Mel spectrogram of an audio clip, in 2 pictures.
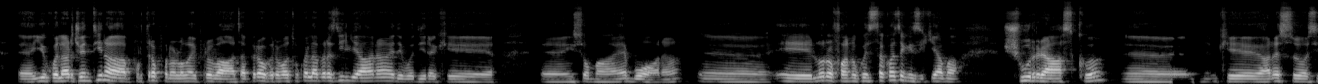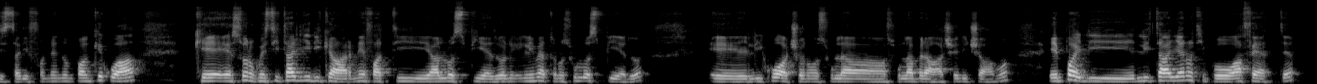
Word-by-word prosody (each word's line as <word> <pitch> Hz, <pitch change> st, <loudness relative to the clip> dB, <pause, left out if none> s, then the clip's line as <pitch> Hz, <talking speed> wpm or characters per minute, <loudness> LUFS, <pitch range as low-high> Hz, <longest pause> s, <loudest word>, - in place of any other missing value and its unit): ehm, 125 Hz, 0 st, -3 dB
io 160 Hz, +4 st, 0 dB
quella 155 Hz, 0 st, +6 dB
argentina 165 Hz, -1 st, +4 dB
purtroppo 185 Hz, +5 st, -2 dB
non 140 Hz, -, 0 dB
l'ho 140 Hz, -, +1 dB
mai 145 Hz, -1 st, -1 dB
provata, 135 Hz, -2 st, +2 dB
però 170 Hz, -, +3 dB
ho -, -, +5 dB
provato 150 Hz, +1 st, 0 dB
quella 175 Hz, +1 st, +3 dB
brasiliana 165 Hz, -1 st, +1 dB
e -, -, 0 dB
devo 135 Hz, -3 st, -3 dB
dire 130 Hz, 0 st, -5 dB
che, 120 Hz, -3 st, -6 dB, 0.4 s
ehm, 120 Hz, 0 st, -6 dB
insomma, 125 Hz, 0 st, -5 dB
è 140 Hz, -, 0 dB
buona, 115 Hz, -4 st, -1 dB, 0.3 s
uhm, 125 Hz, -3 st, -8 dB
e 140 Hz, -2 st, +1 dB
loro 175 Hz, +4 st, +2 dB
fanno 150 Hz, -2 st, +1 dB
questa 155 Hz, +3 st, 0 dB
cosa 195 Hz, +1 st, +2 dB
che 155 Hz, -, -4 dB
si 135 Hz, -2 st, -7 dB
chiama 140 Hz, 0 st, +1 dB, 0.5 s
"churrasco", 155 Hz, +2 st, +2 dB
uhm, 125 Hz, -1 st, -6 dB, 0.5 s
che 135 Hz, -1 st, 0 dB
adesso 140 Hz, +1 st, +1 dB
si 130 Hz, +1 st, -7 dB
sta 125 Hz, +1 st, -4 dB
diffondendo 140 Hz, +3 st, -9 dB
un 145 Hz, -, -9 dB
po' 150 Hz, -, +1 dB
anche 150 Hz, +5 st, -2 dB
qua, 160 Hz, 0 st, +5 dB, 0.6 s
che 155 Hz, -1 st, +3 dB
sono 170 Hz, +3 st, 0 dB
questi 155 Hz, +2 st, -4 dB
tagli 185 Hz, +1 st, +3 dB
di 165 Hz, -1 st, -7 dB
carne 145 Hz, -1 st, +3 dB
fatti 145 Hz, -1 st, -2 dB
allo 145 Hz, +1 st, +3 dB
spiedo, 145 Hz, -2 st, -2 dB
li 140 Hz, 0 st, -8 dB
li 150 Hz, +1 st, -5 dB
mettono 160 Hz, -3 st, -3 dB
sullo 160 Hz, +2 st, -4 dB
spiedo 450 Hz, -, -5 dB, 0.6 s
e 130 Hz, -2 st, -2 dB
li 135 Hz, +2 st, -6 dB
cuociono 140 Hz, -2 st, +1 dB
sulla 130 Hz, -1 st, 0 dB
sulla 135 Hz, +3 st, -1 dB
brace, 135 Hz, -1 st, -1 dB
diciamo, 135 Hz, -3 st, -7 dB, 0.3 s
e 155 Hz, 0 st, 0 dB
poi 190 Hz, +1 st, +6 dB
li 140 Hz, -2 st, -2 dB
li 160 Hz, +2 st, -6 dB
tagliano 180 Hz, +2 st, +5 dB
tipo 140 Hz, -6 st, +2 dB
a 145 Hz, -, +4 dB
fette 460 Hz, -, -2 dB
145 Hz, 160 wpm, -23 LUFS, 130-160 Hz, 0.6 s, quella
